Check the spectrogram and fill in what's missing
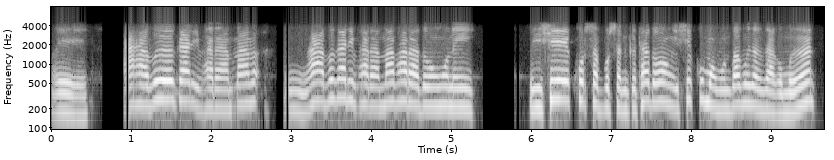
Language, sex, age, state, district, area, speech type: Bodo, female, 45-60, Assam, Chirang, rural, conversation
